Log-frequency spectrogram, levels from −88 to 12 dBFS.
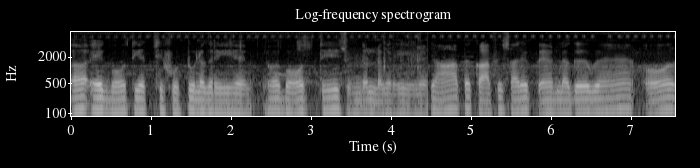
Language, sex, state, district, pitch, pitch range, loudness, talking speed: Hindi, male, Uttar Pradesh, Etah, 110 Hz, 105-115 Hz, -29 LUFS, 205 wpm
